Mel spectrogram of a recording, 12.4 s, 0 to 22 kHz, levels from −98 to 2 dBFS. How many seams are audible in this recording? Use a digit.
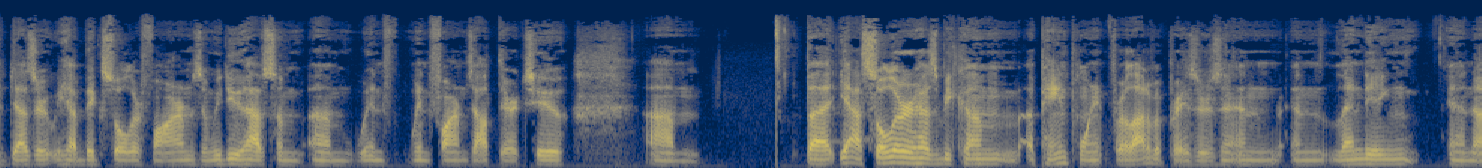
0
